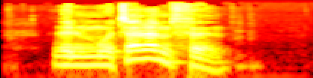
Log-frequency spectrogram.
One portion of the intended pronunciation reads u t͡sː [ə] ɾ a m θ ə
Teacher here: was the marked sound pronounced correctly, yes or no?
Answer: no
